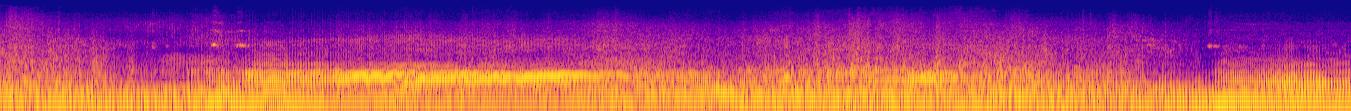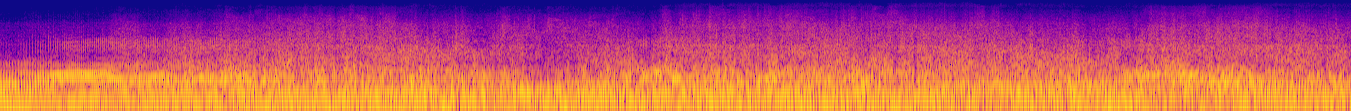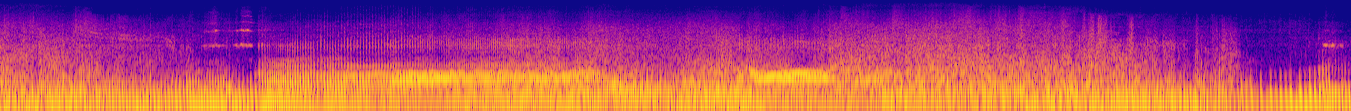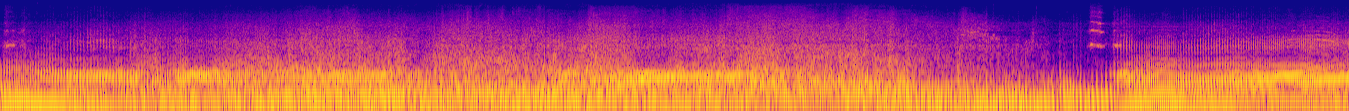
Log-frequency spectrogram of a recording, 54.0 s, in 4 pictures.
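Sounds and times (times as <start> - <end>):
motocross bike engine revving: 1.5 - 11.0, 11.6 - 27.6, 28.9 - 37.4, 40.0 - 49.6, 51.1 - 54.0.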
